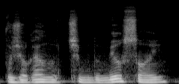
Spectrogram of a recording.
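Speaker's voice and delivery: quiet, emotional remembering of father; softly, holding back tears; quiet, choked-up memory of his late father; moved. Real, not acted. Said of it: "veio a imagem do meu pai".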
